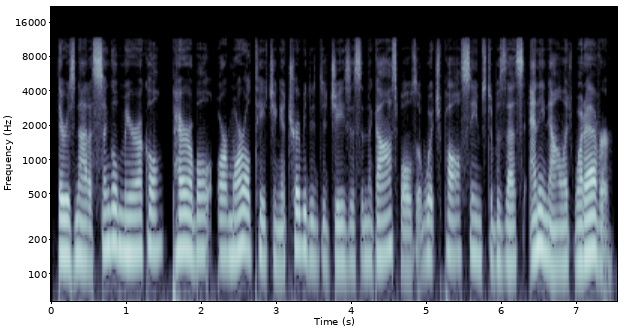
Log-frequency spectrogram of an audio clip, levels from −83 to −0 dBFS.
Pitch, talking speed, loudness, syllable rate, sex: 145 Hz, 200 wpm, -20 LUFS, 6.2 syllables/s, female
